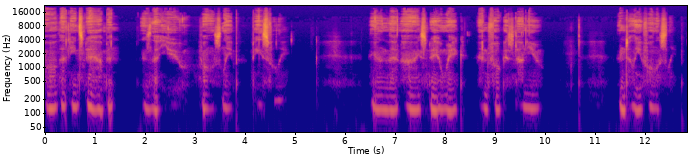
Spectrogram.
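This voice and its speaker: A performer voicing a gentle, reassuring witch bookseller in a breathy whisper, soothing the listener in an ASMR roleplay. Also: mid-range voice, fairly even intonation, slight background noise, natural voice. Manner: slow, gentle, soothing, addressing the listener directly.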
